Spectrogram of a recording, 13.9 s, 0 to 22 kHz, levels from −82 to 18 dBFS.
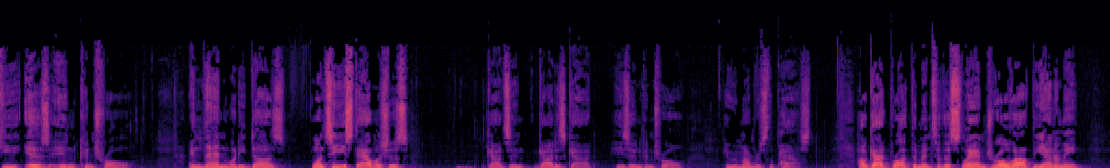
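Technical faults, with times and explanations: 4.31 s and 8.02 s, compressed frames skipped: the audio jumps ahead roughly 70 ms, then about 50 ms, as a few 23.2 ms frames go missing.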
